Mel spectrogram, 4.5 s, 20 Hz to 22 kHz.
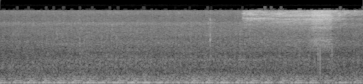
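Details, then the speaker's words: Homemade V8 racecar on first run with little fuel: deep lumpy, stumbling idle, roughly two to three uneven thumps a second; sounds like a bad misfire, vacuum leak at brake booster suspected, unconfirmed. "uh it's idling it sounds like it's got a nasty misfire"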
